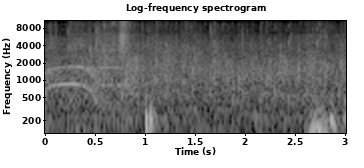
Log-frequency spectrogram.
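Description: An audience claps steadily to welcome a guest, a dense, even patter of many hands filling the whole clip, with a few louder thumps and a brief whistle-like tone near the start.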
